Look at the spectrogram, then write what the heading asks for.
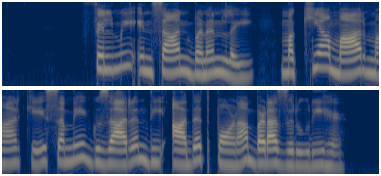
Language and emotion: Punjabi, neutral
